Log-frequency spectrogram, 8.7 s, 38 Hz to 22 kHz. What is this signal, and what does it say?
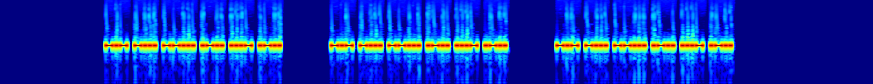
Morse code, heard as a keyed tone, about 53 wpm, 700 Hz. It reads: KB7LVL KB7LVL KB7LVL
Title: USA Call Signs - 6 Characters - Repeated 3x - 50wpm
